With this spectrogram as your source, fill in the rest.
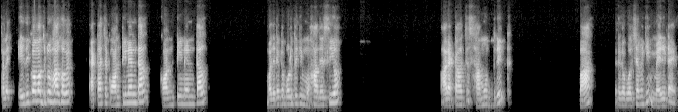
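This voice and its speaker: A man's voice: sits high, fairly quick, pauses often, bright, forceful tone. A male tutor giving an exam-prep geography lesson, informal with his students, repeating points and constantly checking they follow. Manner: informal, addresses students familiarly. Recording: dull lo-fi recording.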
